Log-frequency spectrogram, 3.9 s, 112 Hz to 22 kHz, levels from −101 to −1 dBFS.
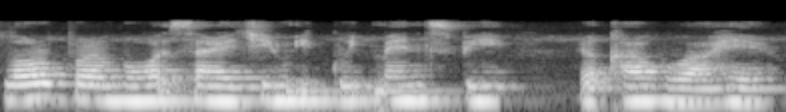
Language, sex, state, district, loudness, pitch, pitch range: Hindi, female, Arunachal Pradesh, Papum Pare, -16 LUFS, 195 Hz, 190-195 Hz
